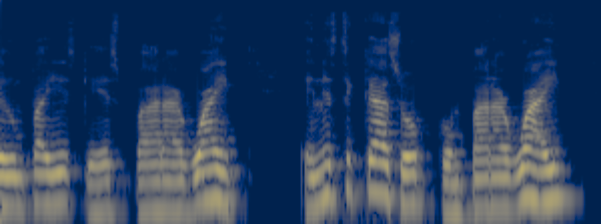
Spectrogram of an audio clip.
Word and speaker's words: Paraguay: Se pronuncia como I, no Paraguay. ¿Sale? Entonces, aquí está. Entonces, lidiais, que es en el español antiguo, lidieisis, dioico, miau, Paraguay, buey, guau, Cuauhtémoc, Cuautla.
